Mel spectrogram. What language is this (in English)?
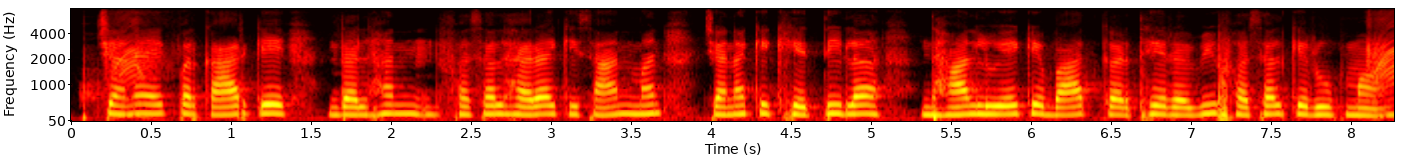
Chhattisgarhi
